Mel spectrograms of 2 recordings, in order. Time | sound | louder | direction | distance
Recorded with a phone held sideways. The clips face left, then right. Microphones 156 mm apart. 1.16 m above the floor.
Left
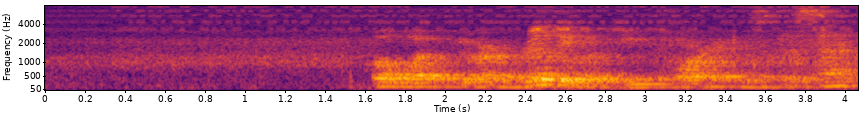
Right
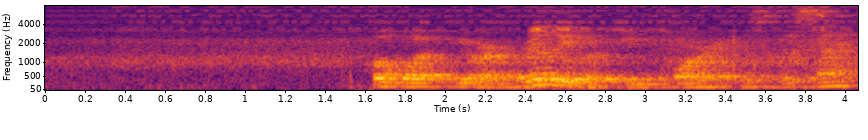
1.6 | a man speaking | right 2 dB | 35° right (ahead or behind) | 5.5 m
